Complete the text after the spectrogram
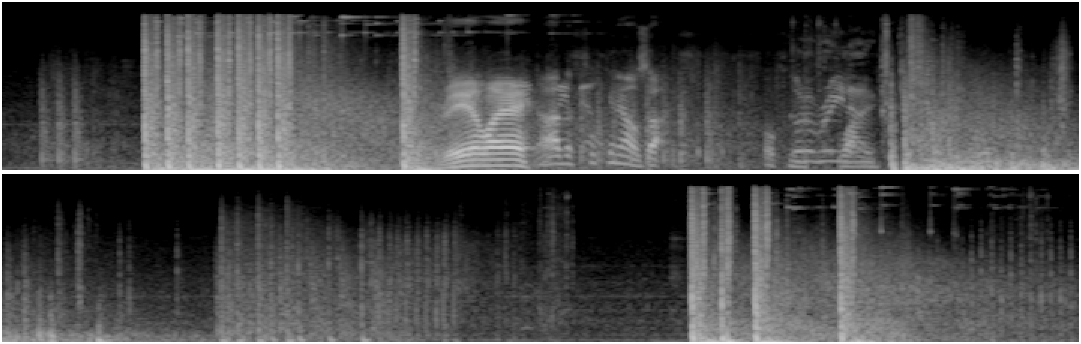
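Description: A video game rifle fires in rapid bursts.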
